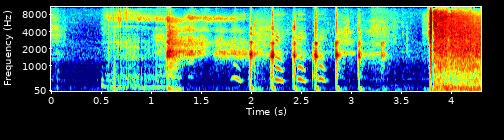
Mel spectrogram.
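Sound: cannon firing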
